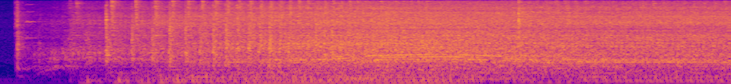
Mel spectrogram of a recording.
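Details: EZ-GO golf cart single-cylinder engine with a new spark plug: the old plug sparked when grounded outside but not in the engine. It now cranks and catches almost at once without choke, then putters steadily with no misfire, though it is running rich.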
